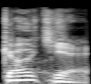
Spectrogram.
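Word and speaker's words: Gotye: How do you pronounce it? Gautier.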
